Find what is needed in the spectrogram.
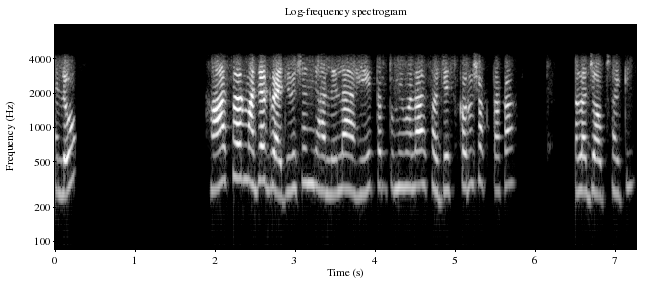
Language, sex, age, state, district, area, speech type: Marathi, female, 18-30, Maharashtra, Nagpur, urban, conversation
